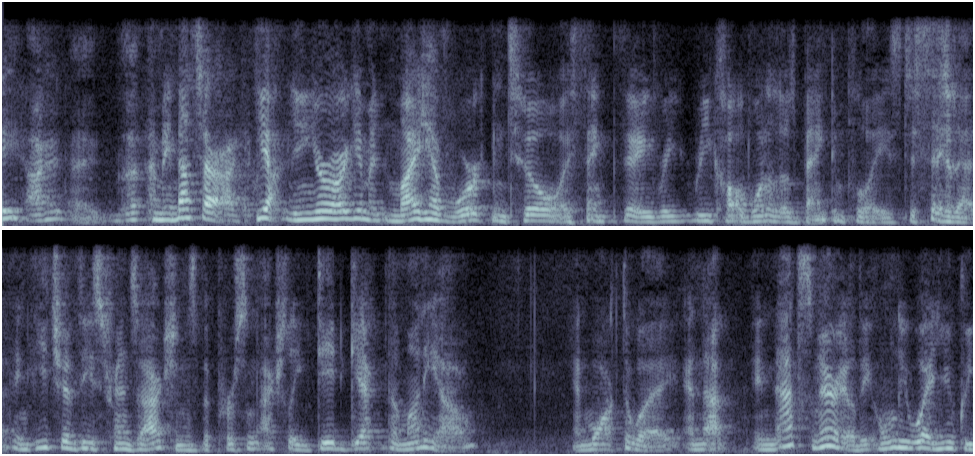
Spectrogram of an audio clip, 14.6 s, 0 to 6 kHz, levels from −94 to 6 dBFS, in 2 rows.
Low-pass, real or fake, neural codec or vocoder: 5.4 kHz; fake; codec, 24 kHz, 0.9 kbps, WavTokenizer, small release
